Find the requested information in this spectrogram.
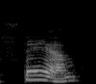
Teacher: the vowel sound moves to a more nasal because of the N being nasal at the end of the word. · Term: more nasal sound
